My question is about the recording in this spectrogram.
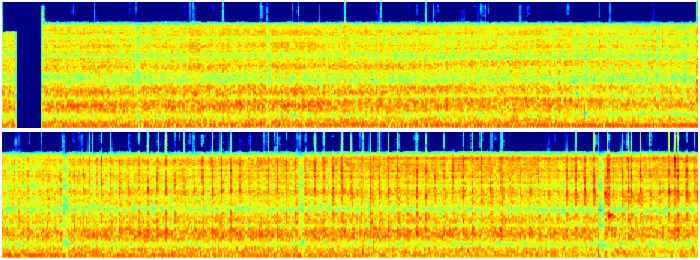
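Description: Tractor engine running steadily and loud, with a strong low drone; it starts after a brief gap about half a second in.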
